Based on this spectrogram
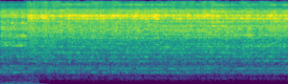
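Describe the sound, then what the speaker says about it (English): A bandsaw finishing a resaw cut through a wooden board: a continuous bright hissing buzz of the blade in the wood, steady and close for about three seconds. "With as much resawing as possible done on the table saw, I finished off the cut on my bandsaw."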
